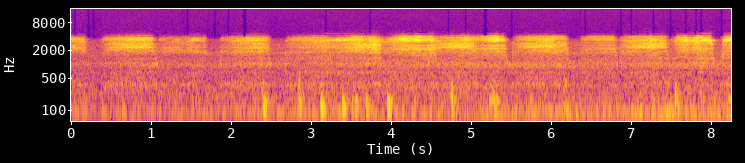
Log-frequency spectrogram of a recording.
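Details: Dawn at an owl nest on 26 March 2016, with a gopher and then a mouse brought in as prey. Long, raspy hisses follow one another with short gaps, and soft low thumps sound underneath.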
